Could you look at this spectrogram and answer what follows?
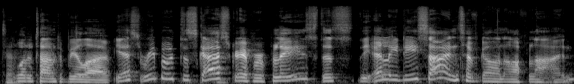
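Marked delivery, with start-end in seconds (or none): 1.1-5.8 terrible, high-pitched put-on British accent. Joking about a rebooted skyscraper sign: attempt at a British accent. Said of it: "Is that your attempt at a British accent?".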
